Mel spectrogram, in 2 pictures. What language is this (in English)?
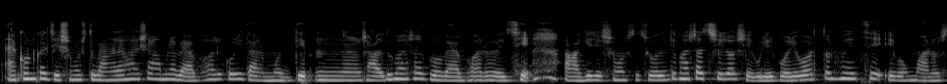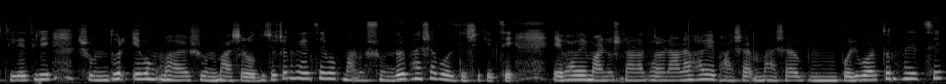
Bangla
